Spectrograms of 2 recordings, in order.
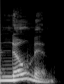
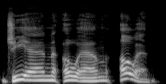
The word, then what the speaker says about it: gnomon: A sundial contains a gnomon. And I'm going to assume that's how it's spelled. Okay. Nope. Gnomon is not spelled with an N. It doesn't start with an N. G.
